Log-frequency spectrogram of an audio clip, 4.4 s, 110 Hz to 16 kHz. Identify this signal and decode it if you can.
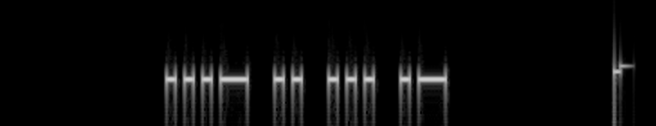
Morse code, heard as a keyed tone, about 20 wpm, 700 Hz. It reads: VISA
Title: Build A Word - 1 Letter At A Time - 4-Letter Words - 20wpm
